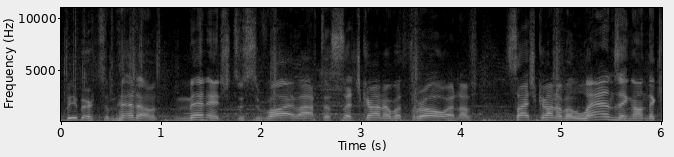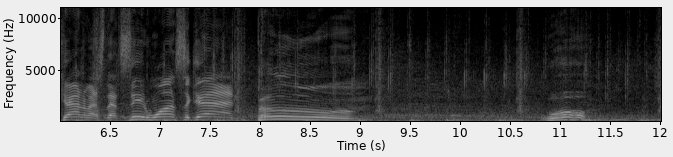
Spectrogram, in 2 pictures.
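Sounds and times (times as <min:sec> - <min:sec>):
arena background noise: 0:00.0 - 0:12.0
faint music: 0:00.0 - 0:12.0.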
